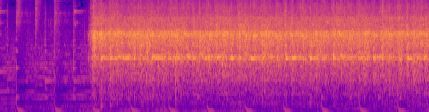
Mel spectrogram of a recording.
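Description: Stainless steel cocktail shaker being shaken hard: a loud, dense, continuous rattle that starts abruptly about a second and a half in, over background music with a steady beat of about two a second.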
